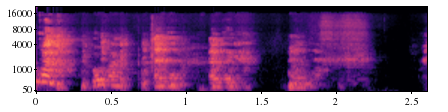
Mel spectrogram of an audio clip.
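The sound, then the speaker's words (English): Rapid bursts of small dog noises, grunts and snuffly whimpers in quick succession as a female dog is lifted up, then a breathy huff and a brief pause before one last short sound. “I have a dog. Oh, hold on. Let me just put her up here.”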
